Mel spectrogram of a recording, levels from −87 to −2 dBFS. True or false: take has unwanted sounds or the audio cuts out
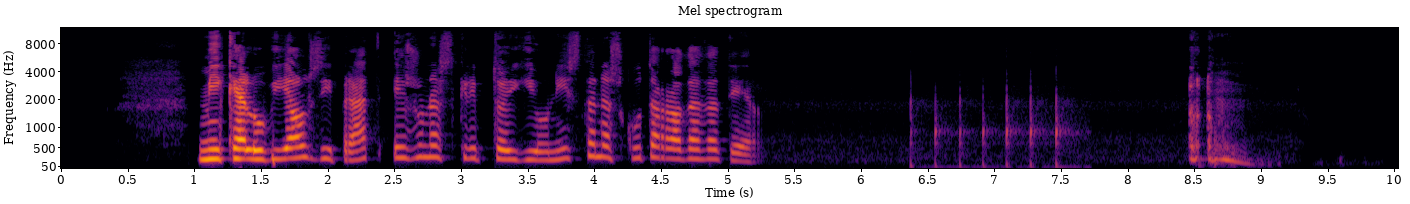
true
